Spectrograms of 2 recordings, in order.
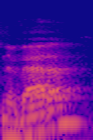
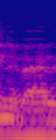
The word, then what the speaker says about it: Nevada: You know, even when I say Nevada to this day, I want to say Nevada. I know, because it's just we're in from New York. Yeah. I still think Nevadans say it wrong. I just think it's like a hippie Nevada thing.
